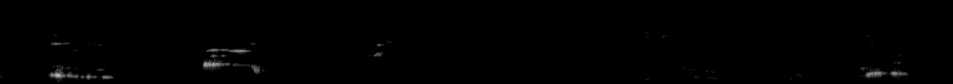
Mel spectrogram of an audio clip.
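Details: Cavalier King Charles Spaniel puppies socializing with larger household dogs in an indoor pen, 12/13/22. Sparse, soft mewing whimpers, one rising then dropping, with quiet gaps and faint rustles between.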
